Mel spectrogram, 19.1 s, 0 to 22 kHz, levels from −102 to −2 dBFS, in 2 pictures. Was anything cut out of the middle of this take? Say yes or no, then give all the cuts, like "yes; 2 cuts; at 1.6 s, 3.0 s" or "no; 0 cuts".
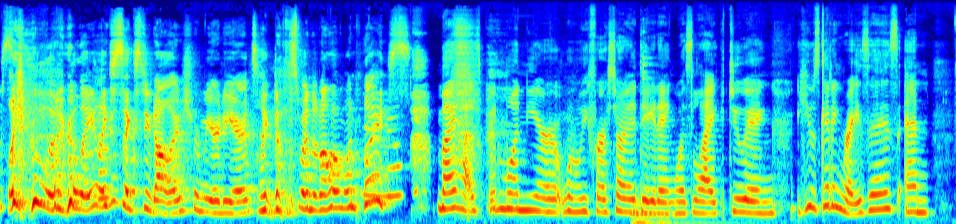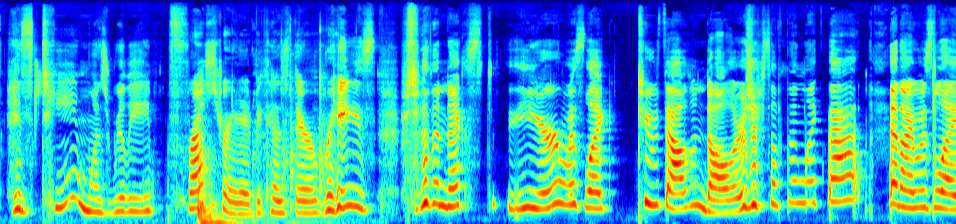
no; 0 cuts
